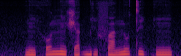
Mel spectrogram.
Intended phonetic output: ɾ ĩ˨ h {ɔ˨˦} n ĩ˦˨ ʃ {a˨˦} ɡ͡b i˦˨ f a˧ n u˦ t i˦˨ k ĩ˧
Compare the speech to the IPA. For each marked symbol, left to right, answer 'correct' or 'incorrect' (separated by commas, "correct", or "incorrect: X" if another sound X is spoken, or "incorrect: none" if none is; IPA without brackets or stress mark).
incorrect: o˨˦, correct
